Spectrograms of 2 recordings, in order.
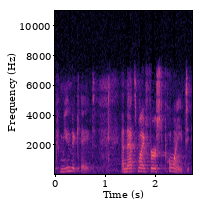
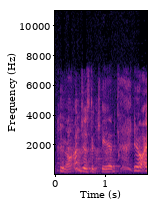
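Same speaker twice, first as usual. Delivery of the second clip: ordinary talk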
